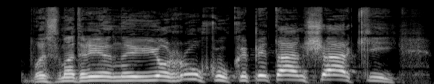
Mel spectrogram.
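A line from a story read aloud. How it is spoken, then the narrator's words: Shout. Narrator (Russian): закричал он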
